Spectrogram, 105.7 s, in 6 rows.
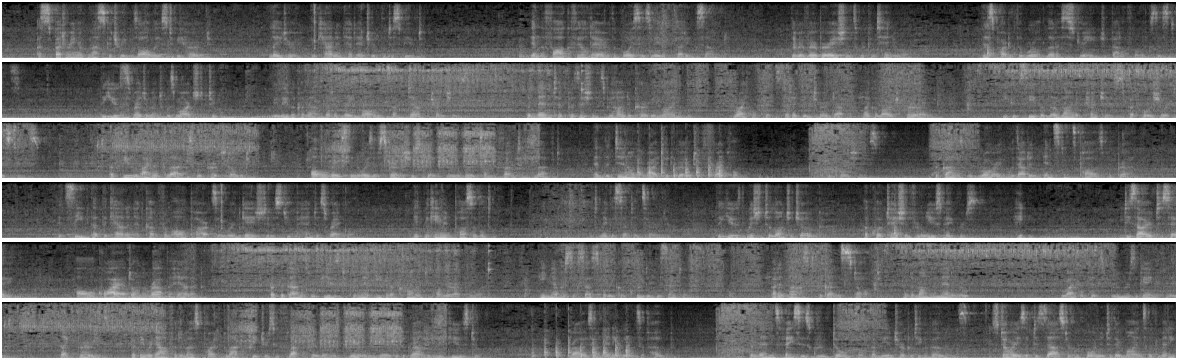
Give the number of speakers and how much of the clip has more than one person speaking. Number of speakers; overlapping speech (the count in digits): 1, no overlap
